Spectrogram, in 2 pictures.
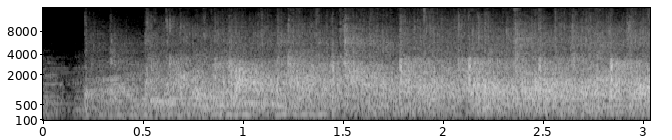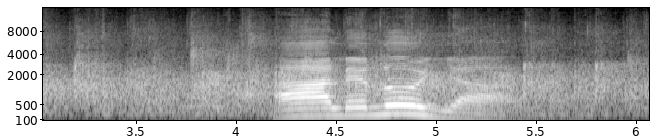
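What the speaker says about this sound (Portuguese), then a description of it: "E você pode aplaudi-lo por isso?" A church congregation at a Christmas sermon claps together in a steady wash of applause, and a voice shouts out briefly partway through.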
